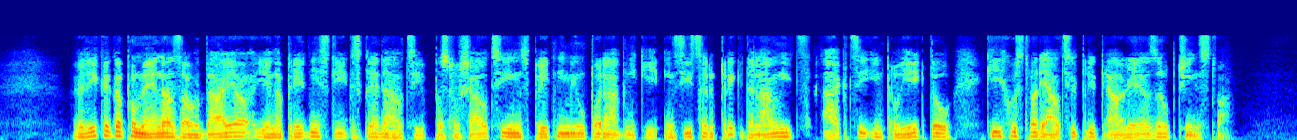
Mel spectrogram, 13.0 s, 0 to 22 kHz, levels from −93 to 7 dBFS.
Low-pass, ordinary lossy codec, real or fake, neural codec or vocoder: 19.8 kHz; AAC, 24 kbps; fake; codec, 44.1 kHz, 2.6 kbps, DAC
